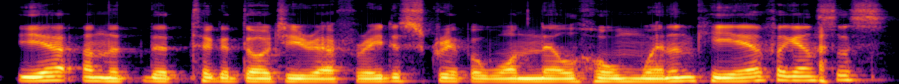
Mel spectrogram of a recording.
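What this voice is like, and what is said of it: Northern Irish accent. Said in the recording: “Us is Northern Ireland, just in case you can't tell by the accent.”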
